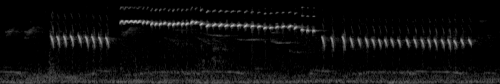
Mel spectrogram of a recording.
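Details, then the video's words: Kolibri ninja sunbird, a master recording for training songbirds, singing a very high, lively song: a rapid repeated buzzy trill, then a long thin whistled phrase that slowly falls, then another fast run of even repeated notes. "masteran kolibri ninja (konin) gacor full isian mewah"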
